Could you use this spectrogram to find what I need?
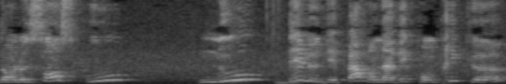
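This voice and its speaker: With a Congolese accent and lively intonation, a woman speaks over noticeable background noise and audible room echo. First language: Lingala (speaking French). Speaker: online culture and history educator. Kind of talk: live stream talk. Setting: Instagram live. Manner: hesitant, many fillers.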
